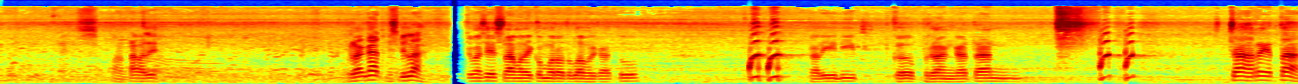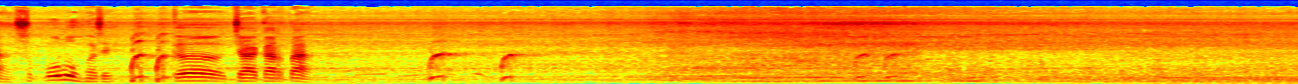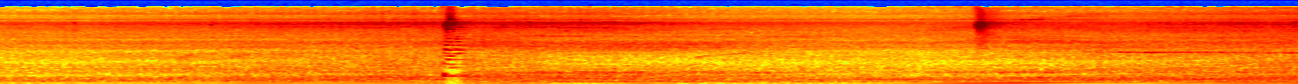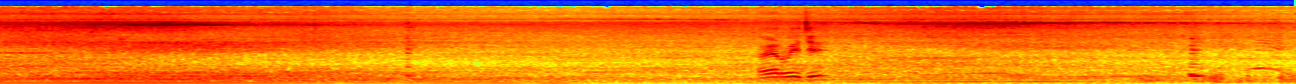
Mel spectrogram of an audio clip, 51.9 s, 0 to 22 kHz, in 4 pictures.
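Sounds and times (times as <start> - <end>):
diesel trucks rumbling past: 0.0 - 51.9
truck horn toot: 30.3 - 30.8, 43.0 - 43.2, 50.8 - 51.2.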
